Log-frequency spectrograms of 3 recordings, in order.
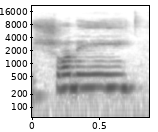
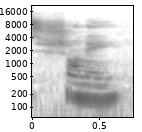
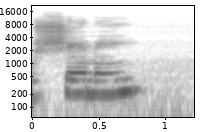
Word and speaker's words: Channie: It's me, Shani. If you don't know how to say my name, it is Shani. Okay? It's not Channy or Shani. It's Shani.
